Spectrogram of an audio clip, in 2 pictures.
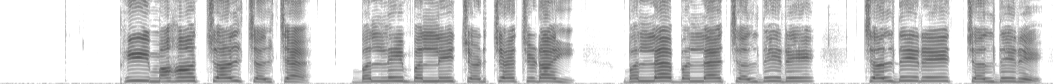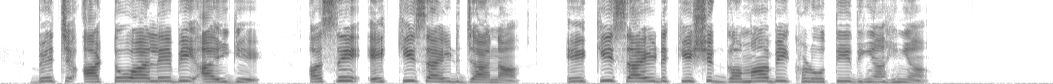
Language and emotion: Dogri, neutral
